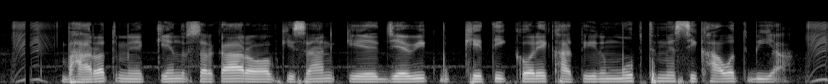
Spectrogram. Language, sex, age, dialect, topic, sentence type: Bhojpuri, male, 18-24, Northern, agriculture, statement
